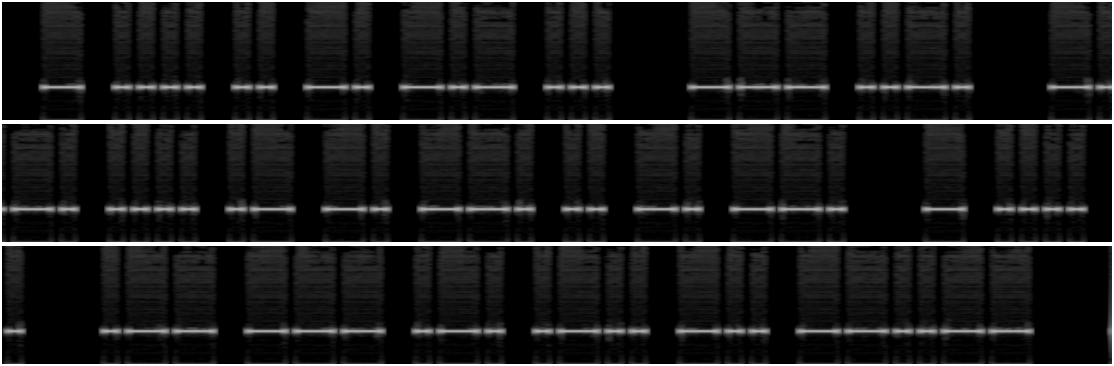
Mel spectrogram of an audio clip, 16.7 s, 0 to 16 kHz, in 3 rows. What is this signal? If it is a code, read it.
Morse code, heard as a keyed tone, about 20 wpm, 1000 Hz. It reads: THINKS OF CHANGING THE WORLD,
